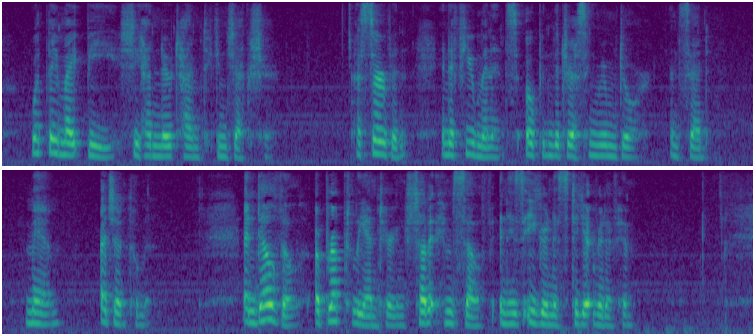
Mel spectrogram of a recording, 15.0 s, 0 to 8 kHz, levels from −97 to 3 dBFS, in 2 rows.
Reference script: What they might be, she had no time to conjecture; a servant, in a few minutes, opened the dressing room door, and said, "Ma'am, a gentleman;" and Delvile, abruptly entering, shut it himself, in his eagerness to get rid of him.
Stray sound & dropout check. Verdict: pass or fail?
pass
